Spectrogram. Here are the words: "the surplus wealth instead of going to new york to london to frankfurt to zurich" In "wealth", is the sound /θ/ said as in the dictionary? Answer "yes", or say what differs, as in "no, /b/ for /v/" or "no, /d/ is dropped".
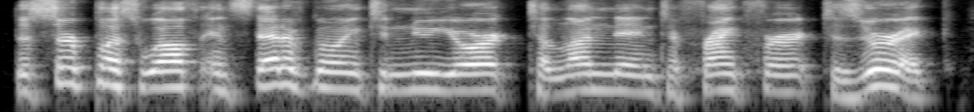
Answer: yes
